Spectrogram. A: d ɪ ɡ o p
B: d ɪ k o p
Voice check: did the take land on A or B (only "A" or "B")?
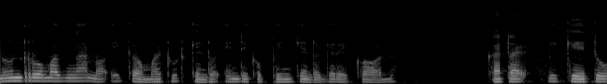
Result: B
